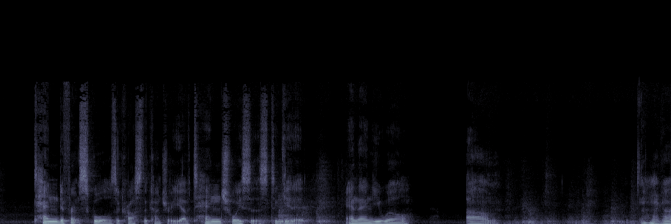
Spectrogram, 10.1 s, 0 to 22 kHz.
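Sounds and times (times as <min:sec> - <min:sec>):
speech: 0:00.6 - 0:06.2, 0:07.0 - 0:07.6, 0:09.6 - 0:10.0
cats running around on a hardwood floor: 0:07.5 - 0:10.0.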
